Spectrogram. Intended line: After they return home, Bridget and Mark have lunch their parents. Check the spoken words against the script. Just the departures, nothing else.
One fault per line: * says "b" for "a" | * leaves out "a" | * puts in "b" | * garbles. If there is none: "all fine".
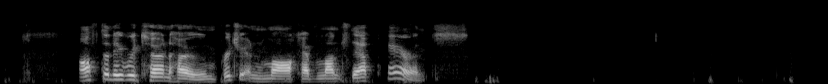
all fine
